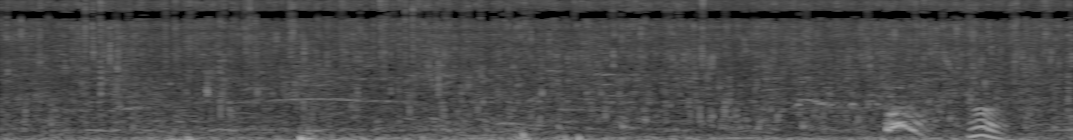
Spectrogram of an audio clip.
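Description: Water pouring steadily, with a low rumble and a few soft thumps. Two short rising-and-falling calls come near the end.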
